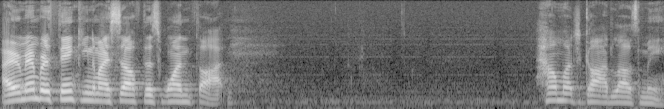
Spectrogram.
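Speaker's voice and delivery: tearful voice, about to cry. A father recalling looking down at his son, about to cry. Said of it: "and I'm going to cry".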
